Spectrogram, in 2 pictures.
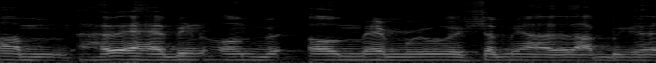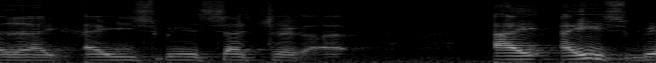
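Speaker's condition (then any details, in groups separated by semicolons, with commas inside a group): Traumatic brain injury; snowboard tree impact, diffuse axonal injury, hemispheric shift; walker, physical therapy, 1.5-month coma, 3 months hospital; slurred, relearned talking and swallowing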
